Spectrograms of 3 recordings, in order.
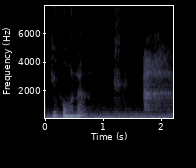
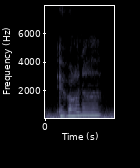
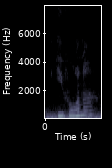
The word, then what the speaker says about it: Ivona: Here in the States, people say Ivana or Ivana. My name is It's Ivona. So where I'm from, it's pronounced Ivona. Here, people have a little bit of a harder time with that long O sound.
